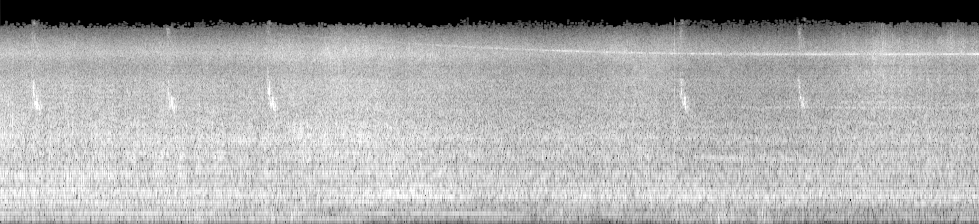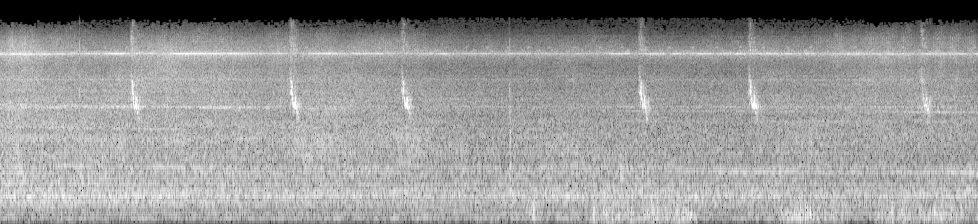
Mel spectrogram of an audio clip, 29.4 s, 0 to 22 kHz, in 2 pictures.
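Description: Hughes OH-6A (MD369A) helicopter's Allison 250 turboshaft running at ground idle, with slowly turning rotors: a steady rushing hiss under a thin high whine that rises a little in pitch over the first several seconds, then holds. Short sharp chirps come every couple of seconds over it.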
